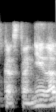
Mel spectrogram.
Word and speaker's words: Castañeda: Carlos Castañeda, lo voy a pronunciar con ñ, parece ser que él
